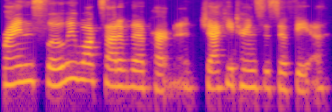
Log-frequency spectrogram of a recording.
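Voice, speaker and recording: A woman's voice: medium pitch, normal speed, bright, forceful tone. A woman giving a scripted narration of screenplay stage directions.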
